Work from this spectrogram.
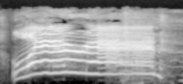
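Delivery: wild, very high, drawn-out Texan Southern yell. Recalling someone screaming a name on soccer fields, Mrs. McMullen's wild-accent scream. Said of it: "she had a wild accent. And we'd be on the soccer fields. And she'd be like".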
